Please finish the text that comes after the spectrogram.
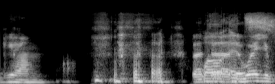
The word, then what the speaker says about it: Guillaume: They have trouble with Guillaume pronunciation. It's like Guillaume.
